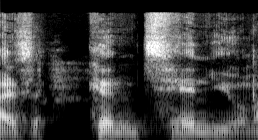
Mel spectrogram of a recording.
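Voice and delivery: deliberately deepened, would-be profound put-on voice. Using a fancy word about football to sound deep: put-on deep voice. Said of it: "I tried to say it with a deep voice".

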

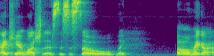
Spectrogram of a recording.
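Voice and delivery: ordinary talk

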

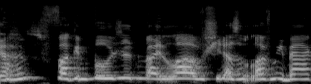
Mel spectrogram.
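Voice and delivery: acted-out, high-pitched, heartbroken sobbing. Retelling a rejected character's lament in an alley: imitating William the Bloody crying. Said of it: "he's crying".

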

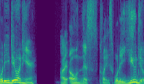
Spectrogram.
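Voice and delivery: put-on, half-shouted, restrained mild yell. Retelling a scene where she confronts Bombay, imitating someone shouting. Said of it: "and then she shouts at him".

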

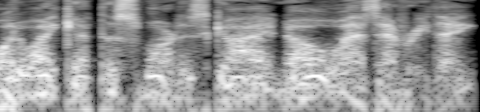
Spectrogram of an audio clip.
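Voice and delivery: soft, high-pitched whisper. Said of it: "Joe was whispering to himself".

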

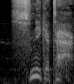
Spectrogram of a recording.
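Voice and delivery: high voice drifting as if wind-carried. Voicing a wind minion that gives itself away: voice on the wind. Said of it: "a voice on the wind that sounds a little bit like it's saying".

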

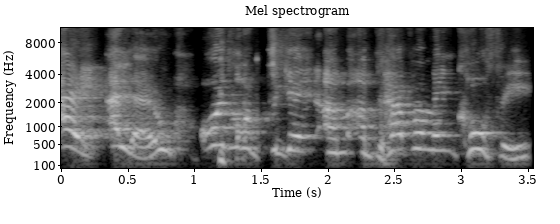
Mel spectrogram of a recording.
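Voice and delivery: very high, loud put-on cockney chimney sweep voice. Recalling a favorite old bit ordering coffee, in a cockney chimney sweep voice. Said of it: "my favorite used to be like a chimney sweep".

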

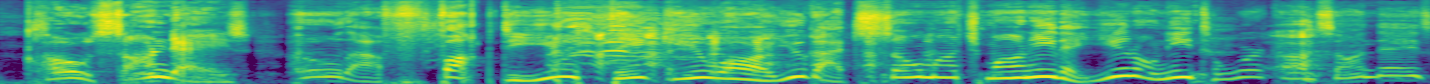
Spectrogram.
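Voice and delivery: put-on very high, very loud, shrill, indignant old lady voice. Retelling an angry phone message left by a caller: imitating an old lady caller. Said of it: "this old lady. She calls up".

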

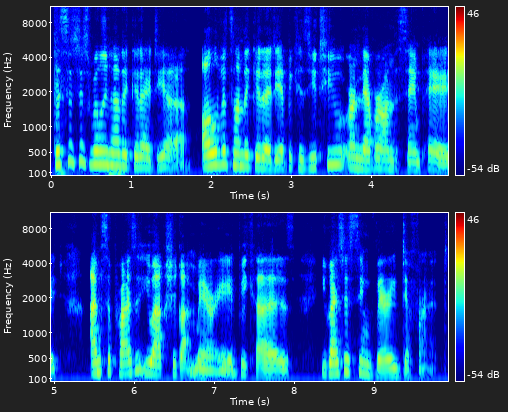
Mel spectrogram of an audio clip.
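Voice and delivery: ordinary talk, nothing marked

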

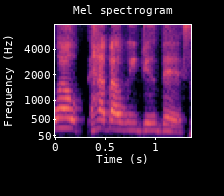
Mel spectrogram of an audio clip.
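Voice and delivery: ordinary delivery

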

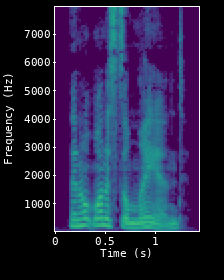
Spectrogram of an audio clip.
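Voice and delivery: plain

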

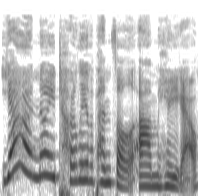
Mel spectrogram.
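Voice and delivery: put-on high made-up girl voice. Retelling how the second girl answered when asked for a pencil, put-on girl voice. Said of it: "let me give her a voice".

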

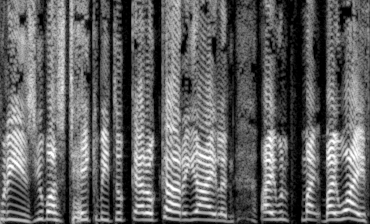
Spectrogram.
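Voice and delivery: put-on heavy Greek accent. Acting out a man stuck in a broken motorboat, in a thick Greek accent. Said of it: "a dude with a thick Greek accent".

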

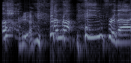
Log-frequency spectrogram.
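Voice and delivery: annoyed, put-out tone. Retelling a movie scene where she is annoyed as things explode: imitating an annoyed character. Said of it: "I love how she's just, like, annoyed".

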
